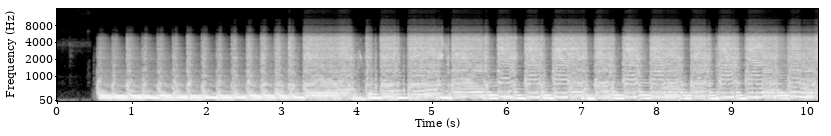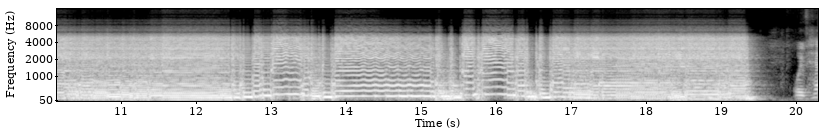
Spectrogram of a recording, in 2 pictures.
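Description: Electric guitar played through a Wampler Ratsbane distortion pedal with the gain set below halfway, sustained chords and single notes ringing out loud and alone with a mid-level crunchy drive.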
